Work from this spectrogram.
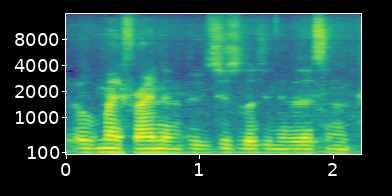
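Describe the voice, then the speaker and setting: A man's voice: lowish voice, completely flat delivery, fast talker, dark tone, poor audio. A tired man reading a story aloud as an amateur narrator, often stumbling and rereading phrases. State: tired, running out of steam. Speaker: amateur fan-fiction reader.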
